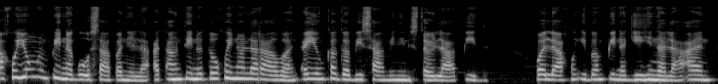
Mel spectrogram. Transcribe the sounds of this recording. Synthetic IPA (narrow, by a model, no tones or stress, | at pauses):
ʔɐko̞jʊŋpɪnɐɡuːʔʊsaːpɐnːɪlaʔɐt̪ɐŋt̪ɪnʊt̪uːkojnɐŋlɐɾaːwɐnɐjːʊŋkɐɡɐbisɐʔaːmɪnɪmɪst̪ɛɹlaːpɪd̪̚ | wɐlaːʔɐkoŋʔɪbaŋpɪnɐɡ̚hɪhɪnɐlaːʔɐn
